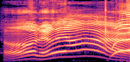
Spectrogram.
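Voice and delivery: high, slow delighted call; excited shout. Real, not acted. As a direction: spot them and shout. Marchers arrive at the parade.

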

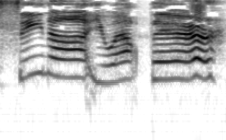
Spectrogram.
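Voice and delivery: high, loud call to someone far off. Real, not acted. Calling out to a listener.

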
